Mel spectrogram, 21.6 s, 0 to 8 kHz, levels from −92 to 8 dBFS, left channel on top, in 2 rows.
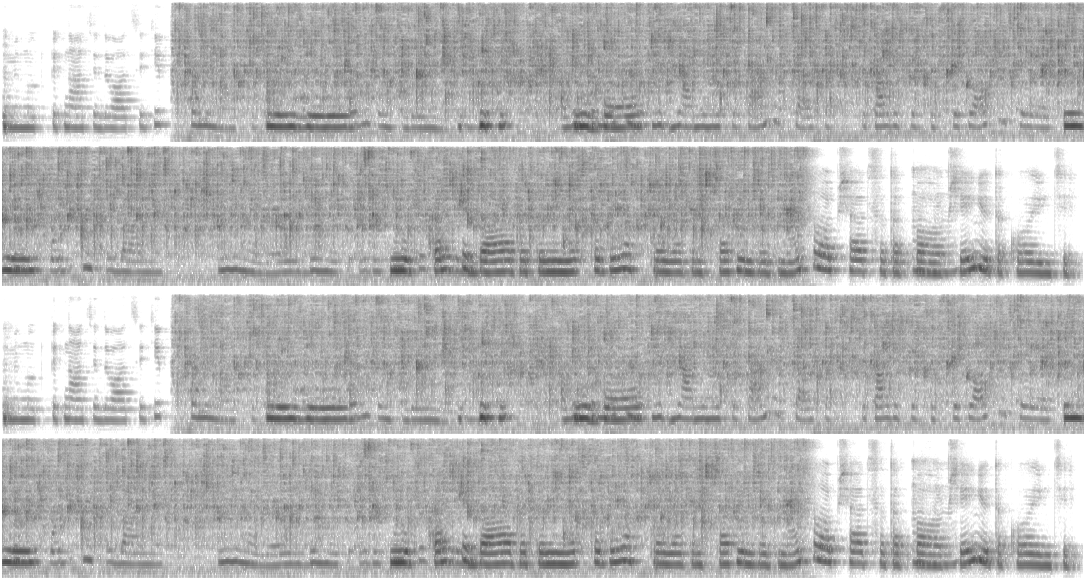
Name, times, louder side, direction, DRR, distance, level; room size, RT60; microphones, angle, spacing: voice 1, 0.0-1.6 1.9-3.2 3.5-4.5 5.6-8.1 8.4-10.5 10.9-12.4 13.0-16.4 19.9-20.4, right 1 dB, 20° right, 5 dB, 1.3 m, -45 dB
sound 1, 1.7-18.9, left 3 dB, 20° left, 2.2 m, -36 dB
voice 2, 2.6-3.5 4.6-6.4 10.6-11.1 14.7-21.5, equal, 5° right, 4 dB, 0.9 m, -34 dB
17.0 x 8.4 x 2.4 m, 0.38 s
head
